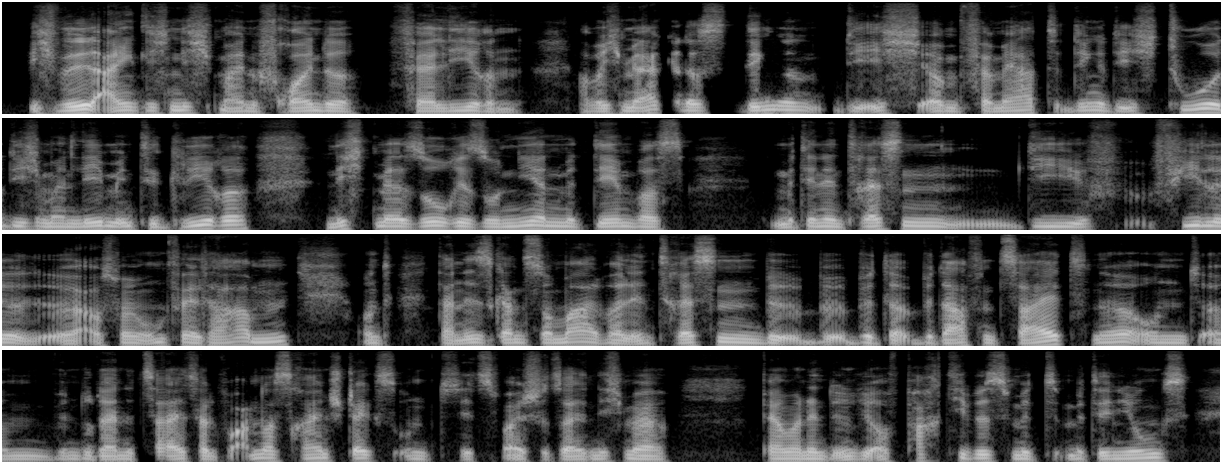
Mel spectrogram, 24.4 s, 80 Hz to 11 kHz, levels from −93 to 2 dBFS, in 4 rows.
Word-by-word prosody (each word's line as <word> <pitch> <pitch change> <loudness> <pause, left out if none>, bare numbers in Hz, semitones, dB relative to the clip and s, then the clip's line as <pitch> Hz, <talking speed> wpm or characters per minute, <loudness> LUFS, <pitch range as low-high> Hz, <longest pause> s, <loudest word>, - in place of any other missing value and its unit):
„Ich 85 +1 -3
will 105 +4 +8
eigentlich 95 -1 +1
nicht 100 -1 -1
meine 85 +1 -1
Freunde 85 0 +1
verlieren“, 85 -3 -1 0.3
aber 85 +1 -2
ich 85 - -3
merke, 90 +5 0
dass 95 -1 0
Dinge, 100 0 +1
die - - -3
ich, - - -2
ähm 85 -1 +1
vermehrt 95 +6 -2
Dinge, 95 0 0
die 85 - -2
ich 90 - -5
tue, 115 +2 +3
die 100 - -2
ich 100 - -3
in 95 - -1
mein 90 -1 0
Leben 100 +2 +2
integriere, 105 +6 +1 0.4
nicht 100 +4 -2
mehr 100 -1 +4
so 105 +3 +2
resonieren 100 +2 +2
mit 95 -3 -3
dem, 95 0 +3
was 90 -1 0 0.5
mit - - -3
den 95 0 +2
Interessen, 100 +2 0
die 95 -1 -1
v - - -18
viele, 105 -1 +1 0.4
äh, - - +2
aus - - -3
meinem 90 -2 +2
Umfeld 95 +1 0
haben. 100 +4 0 0.3
Und - - -5 0.2
dann 85 -1 0
ist 95 - +3
es - - -4
ganz 90 -1 0
normal, 95 0 +1
weil 85 -4 +2
Interessen 95 +3 +1
be - - +2
be - - -2
beda - - 0
bedarfen 90 0 -1
Zeit, 110 +11 +3
ne? 95 +3 +1
Und, 90 -2 -1
ähm, 85 -1 -3
wenn 90 0 -4
du 90 - -2
deine 85 0 +1
Zeit - - 0
halt - - +1
woanders 100 -1 -1
reinsteckst 100 -1 0
und 90 -1 -7
jetzt - - -5
beispielsweise 85 +1 0
nicht 90 +1 -3
mehr 90 -3 +3 0.5
permanent 90 -1 +3
irgendwie 85 - +1
auf - - -1
Party 105 - -5
bist 100 -1 +1
mit 90 - -2
mit 90 - -4
den 90 - +2
Jungs, 105 +3 +2
95 Hz, 200 wpm, -26 LUFS, 90-100 Hz, 0.5 s, will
